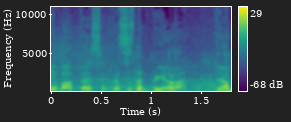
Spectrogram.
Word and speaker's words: Brera: This is the Brera? Did I pronounce it right? Yes, it's an Alfa Romeo Brera.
